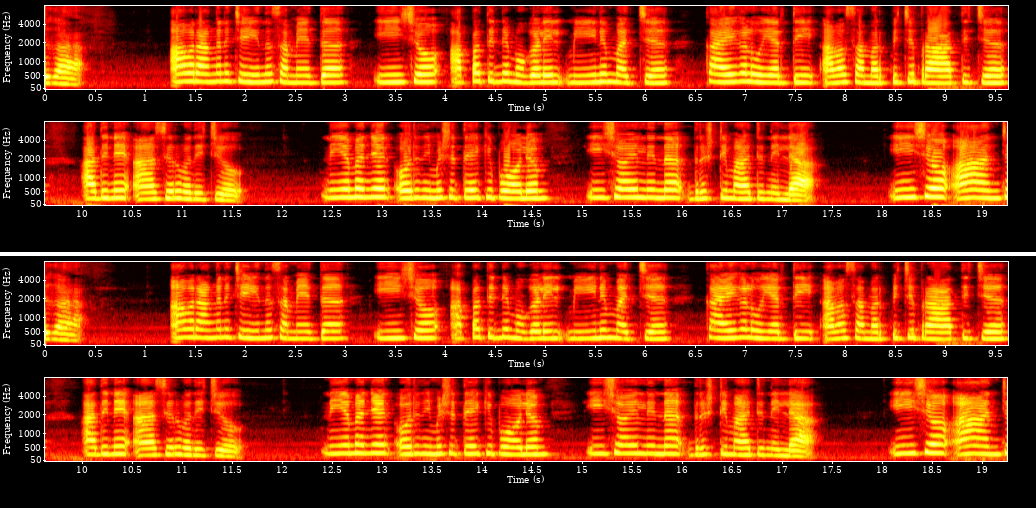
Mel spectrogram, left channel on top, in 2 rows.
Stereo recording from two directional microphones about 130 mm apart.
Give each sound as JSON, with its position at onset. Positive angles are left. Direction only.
{"t": 0.0, "sound": "a woman's voice", "side_deg": 40}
